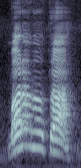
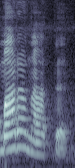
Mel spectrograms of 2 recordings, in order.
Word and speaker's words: Maranatá: E agora, do aramaico, dialeto de Jesus, para o português, eu clamo: Maranatá, vinde, Senhor Jesus. Ou Maranata, como pronunciam os evangélicos ou protestantes.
